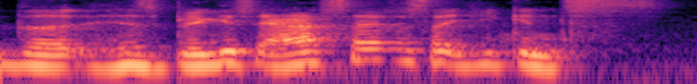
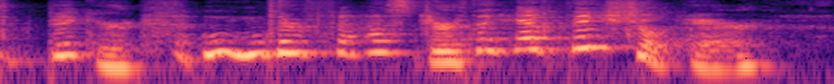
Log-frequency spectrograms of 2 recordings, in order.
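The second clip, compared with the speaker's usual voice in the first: mock panicked ranting, higher; 11 semitones higher than usual. Retelling a movie scene where a player on the bench is freaking out: imitating character freaking out. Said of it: "freaking out 'cause Iceland's just destroyed".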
